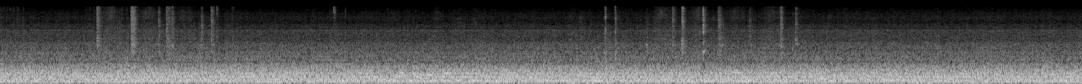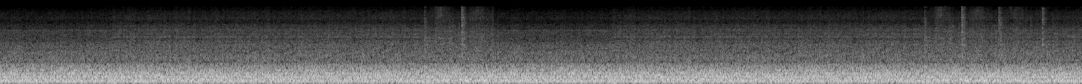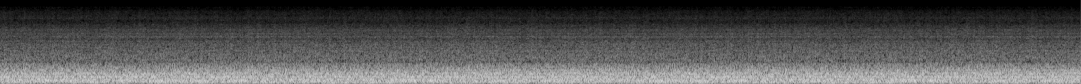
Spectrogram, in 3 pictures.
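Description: A loud, steady engine drone with a constant low hum that holds the same pitch throughout, with a few faint clicks on top.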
